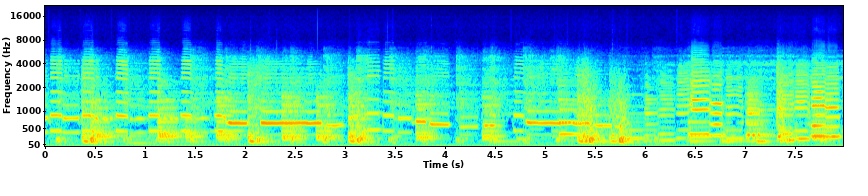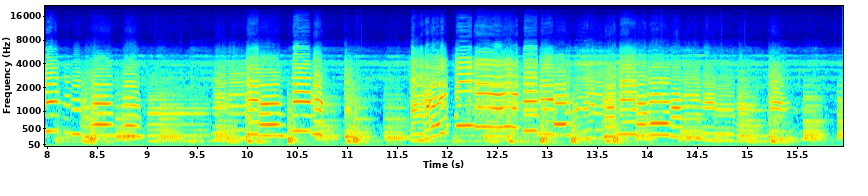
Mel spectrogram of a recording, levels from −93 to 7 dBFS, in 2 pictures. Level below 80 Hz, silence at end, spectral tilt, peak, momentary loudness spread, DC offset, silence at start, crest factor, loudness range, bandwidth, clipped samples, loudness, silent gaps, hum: -46 dBFS; 0 s; -5.5 dB/octave; -4 dBFS; 10 LU; under 0.1%; 0 s; 16 dB; 7 LU; 17 kHz; under 0.1%; -20 LUFS; none; none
